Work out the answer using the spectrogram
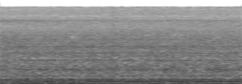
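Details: Newly installed Chinese diesel air heater in a van, first run and warming up: loud, steady low hum with an even whoosh of combustion air and no surging or knocks; runs normally, with fuel pump ticking, pump hung on zip ties.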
